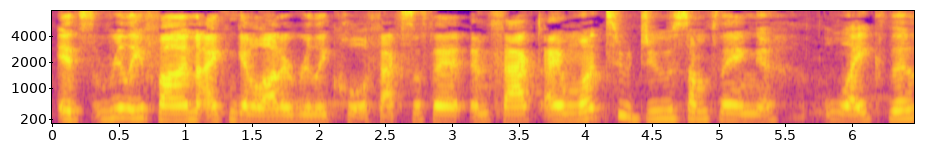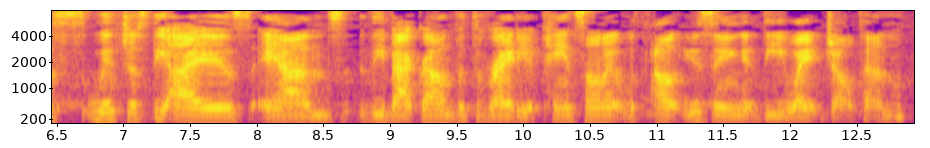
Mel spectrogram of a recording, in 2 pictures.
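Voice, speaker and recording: A young woman who hosts an art channel chats casually in a voice-over review, explaining her art supplies as she goes while congested from a cold. Her voice is fairly low and her pace moderate, her manner relaxed and chatty.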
